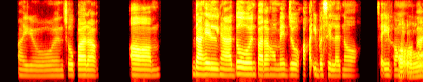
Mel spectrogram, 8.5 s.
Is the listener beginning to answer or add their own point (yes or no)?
yes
